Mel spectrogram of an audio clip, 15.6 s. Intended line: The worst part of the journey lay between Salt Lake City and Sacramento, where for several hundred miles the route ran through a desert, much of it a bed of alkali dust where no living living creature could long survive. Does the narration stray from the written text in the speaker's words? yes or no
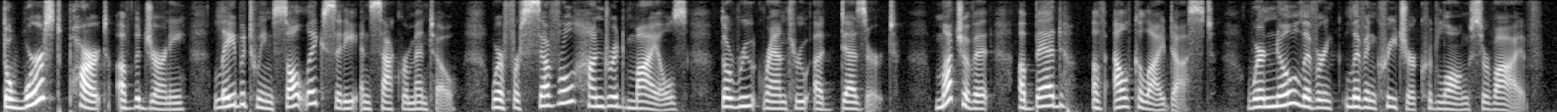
no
